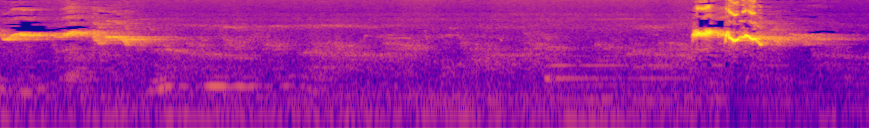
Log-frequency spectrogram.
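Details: Sooty-headed bulbul song used as a lure for other bulbuls: soft sliding whistles and faint chirps, then one loud bright slurred phrase near the end.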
